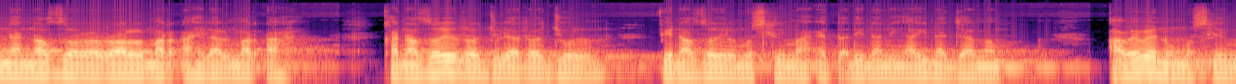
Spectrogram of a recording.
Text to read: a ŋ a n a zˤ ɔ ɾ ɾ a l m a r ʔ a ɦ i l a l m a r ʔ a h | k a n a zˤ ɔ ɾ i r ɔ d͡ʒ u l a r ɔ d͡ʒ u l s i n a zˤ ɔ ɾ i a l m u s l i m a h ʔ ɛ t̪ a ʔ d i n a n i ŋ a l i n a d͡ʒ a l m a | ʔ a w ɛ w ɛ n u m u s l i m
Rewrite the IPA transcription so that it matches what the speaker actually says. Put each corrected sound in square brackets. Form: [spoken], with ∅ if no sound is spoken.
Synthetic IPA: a [n] a n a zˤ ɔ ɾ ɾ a l m a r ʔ a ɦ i l a l m a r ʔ a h | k a n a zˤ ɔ ɾ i r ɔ d͡ʒ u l a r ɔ d͡ʒ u l [f] i n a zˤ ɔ ɾ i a l m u s l i m a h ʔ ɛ t̪ a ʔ d i n a n i ŋ a l i n a d͡ʒ a l m a | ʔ a w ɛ w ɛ n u m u s l i m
